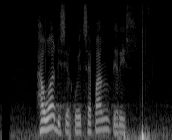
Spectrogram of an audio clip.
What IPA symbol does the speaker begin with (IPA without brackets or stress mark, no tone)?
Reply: h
